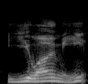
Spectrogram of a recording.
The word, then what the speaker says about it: Uomi: Well, the new smart air pump air pump from Uomi, and that's spelled U O M I. It sounds like you owe me, you owe me money.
